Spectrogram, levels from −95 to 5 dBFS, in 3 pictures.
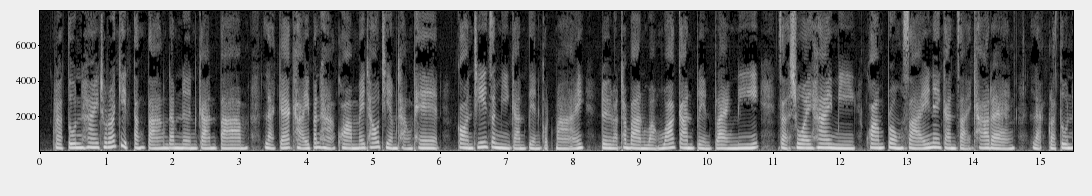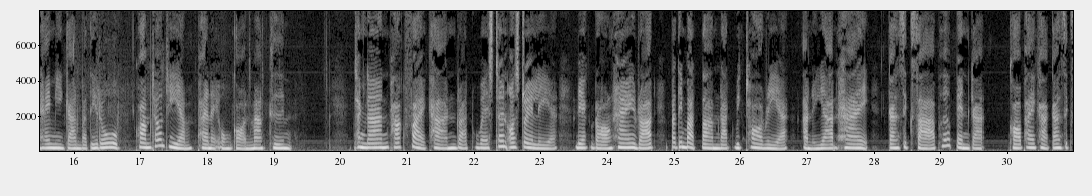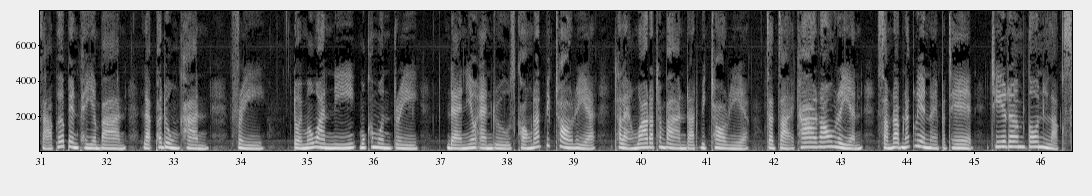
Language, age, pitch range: Thai, 20-39, 200-235 Hz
